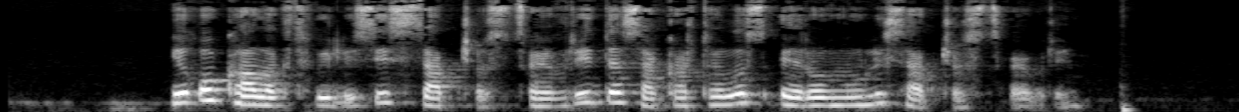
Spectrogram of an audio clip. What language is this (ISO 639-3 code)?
kat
